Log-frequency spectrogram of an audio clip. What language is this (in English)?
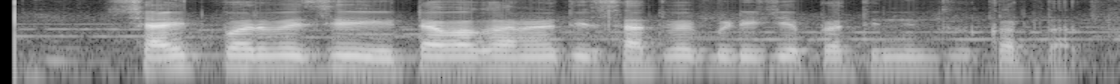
Marathi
